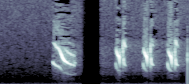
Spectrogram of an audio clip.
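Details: Campero-style common linnet song for tutoring youngsters: one drawn-out, slurred descending whistle, a brief gap, then three or four quick, bright twittered notes, with a faint low hum behind.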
